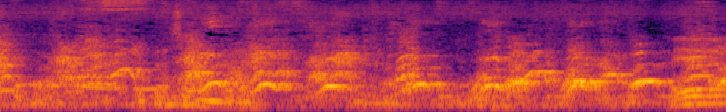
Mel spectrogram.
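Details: Morning at a kennel in Manaoag with Ziggs, a blue Miniature Pinscher: a run of shrill, slightly whiny yaps repeated roughly three times a second, overlapping a murmur of human voices.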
